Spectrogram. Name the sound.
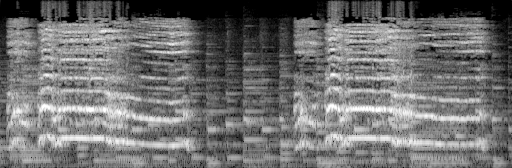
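rooster crowing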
